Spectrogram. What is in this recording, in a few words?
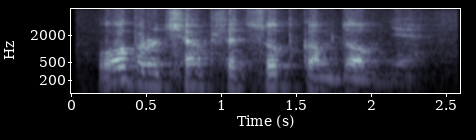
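"przedsobek", Polish, Kurpie dialect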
